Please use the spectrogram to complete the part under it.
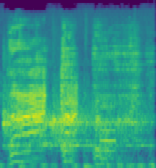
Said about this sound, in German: Ich habe so ein Räuspern doch neulich erst gehört. … hat sich so geräuspert.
